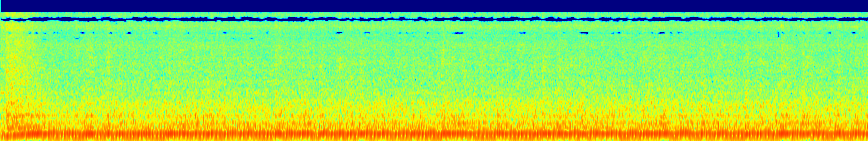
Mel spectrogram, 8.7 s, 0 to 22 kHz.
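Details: 1967 Pontiac Firebird, newly installed 1977 Pontiac 350 V8: steady, even low rumble at settled idle, no knocks or misses; starts and runs fine, vacuum leaks still present.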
